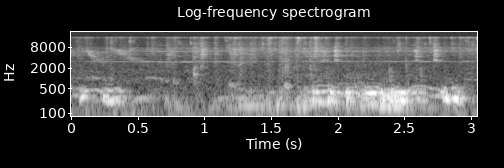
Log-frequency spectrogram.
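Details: Racing pigeons cooing indoors: soft low rolling coos in short bursts, several overlapping, with quiet room hum.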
